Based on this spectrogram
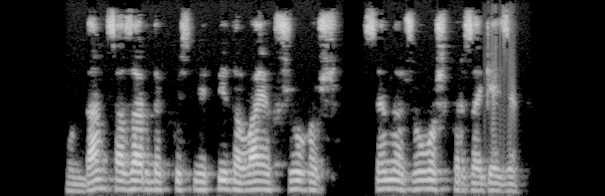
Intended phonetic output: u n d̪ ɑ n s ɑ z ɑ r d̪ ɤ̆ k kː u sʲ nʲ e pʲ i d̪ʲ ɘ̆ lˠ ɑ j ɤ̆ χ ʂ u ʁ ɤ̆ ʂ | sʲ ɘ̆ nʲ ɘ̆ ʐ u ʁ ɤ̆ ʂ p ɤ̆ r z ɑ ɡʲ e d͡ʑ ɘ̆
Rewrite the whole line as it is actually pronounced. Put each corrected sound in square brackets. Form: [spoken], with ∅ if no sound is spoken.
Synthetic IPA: u n d̪ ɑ n s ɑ z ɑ r d̪ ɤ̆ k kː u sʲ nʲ e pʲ i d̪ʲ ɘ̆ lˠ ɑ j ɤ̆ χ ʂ u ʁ ɤ̆ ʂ | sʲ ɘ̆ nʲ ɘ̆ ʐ u ʁ ɤ̆ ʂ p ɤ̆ r z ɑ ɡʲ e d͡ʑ ɘ̆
